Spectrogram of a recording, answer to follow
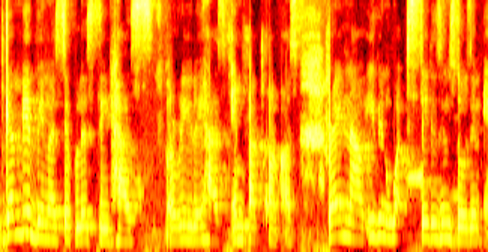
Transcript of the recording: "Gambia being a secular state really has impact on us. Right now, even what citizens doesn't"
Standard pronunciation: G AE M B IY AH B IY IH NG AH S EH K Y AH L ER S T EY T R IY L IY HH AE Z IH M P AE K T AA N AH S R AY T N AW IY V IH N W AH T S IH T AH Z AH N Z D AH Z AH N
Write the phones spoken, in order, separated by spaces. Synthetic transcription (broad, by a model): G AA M B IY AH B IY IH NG AH S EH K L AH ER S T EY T R IY L IY HH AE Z IH M P AE K T AA N AH S R AY T N AW IY V IH N W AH T S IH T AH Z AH N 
